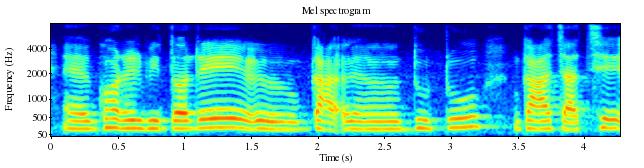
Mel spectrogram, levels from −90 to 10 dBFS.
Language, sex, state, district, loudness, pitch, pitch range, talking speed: Bengali, female, Tripura, West Tripura, -16 LUFS, 215 Hz, 200-230 Hz, 125 wpm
